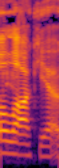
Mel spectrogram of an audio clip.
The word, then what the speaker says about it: Wallachia: Yeah, so it's Prince Dracula of Wallachia. – Wallachia. Okay, so W sound like V's. Got it. – Yes. It's, yeah, very German.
